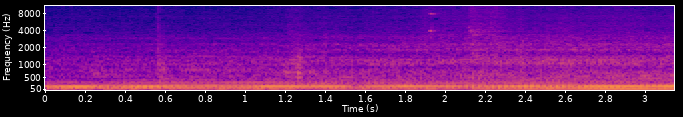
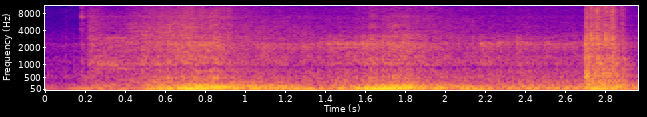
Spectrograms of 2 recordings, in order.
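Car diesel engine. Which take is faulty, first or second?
first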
